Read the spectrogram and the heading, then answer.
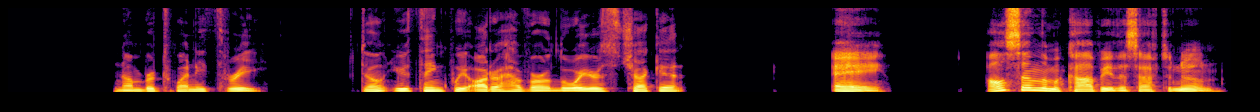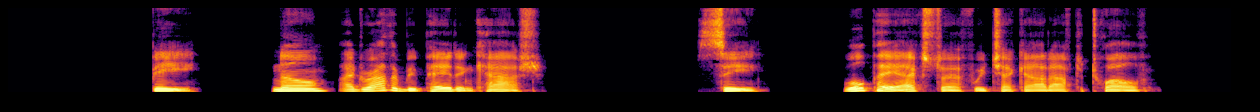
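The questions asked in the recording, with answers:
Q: Don't you think we ought to have our lawyers check it?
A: A: I'll send them a copy this afternoon.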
